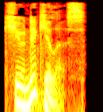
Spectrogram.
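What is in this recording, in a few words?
"cuniculus", British English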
